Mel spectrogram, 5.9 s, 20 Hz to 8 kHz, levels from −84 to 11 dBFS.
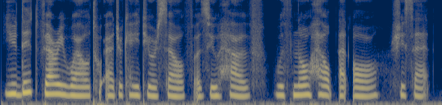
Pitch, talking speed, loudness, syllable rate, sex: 215 Hz, 175 wpm, -19 LUFS, 4.2 syllables/s, female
